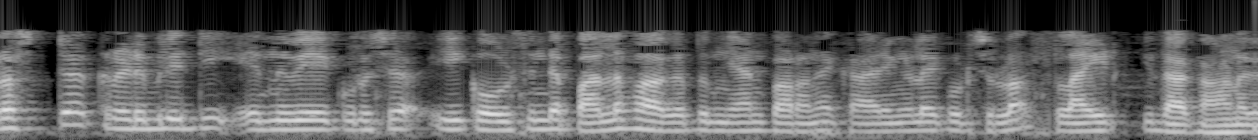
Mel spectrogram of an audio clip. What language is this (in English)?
Malayalam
